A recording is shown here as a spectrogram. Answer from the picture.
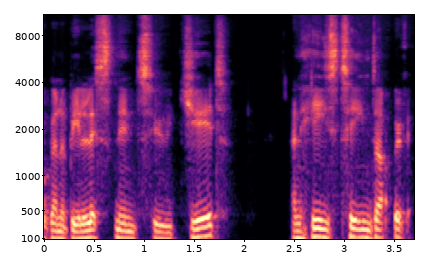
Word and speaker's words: JID: And the last time I heard JID, and potentially the only time I've heard JID before, and I think it's pronounced JID, JID, was on the track Fuel, and that was on Eminem's album.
